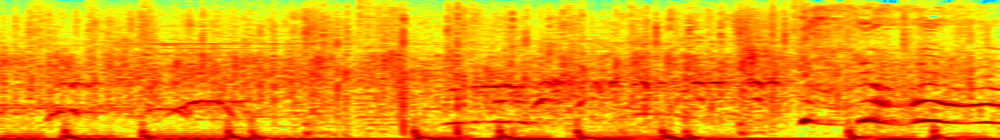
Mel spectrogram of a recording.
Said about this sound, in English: Hit that applause button, man.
